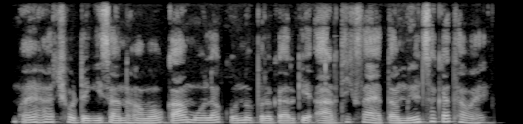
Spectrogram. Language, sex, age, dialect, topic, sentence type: Chhattisgarhi, male, 18-24, Western/Budati/Khatahi, agriculture, question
